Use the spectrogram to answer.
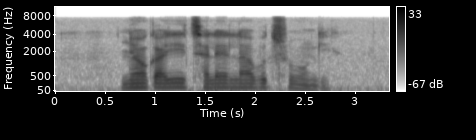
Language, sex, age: Tsonga, male, 20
